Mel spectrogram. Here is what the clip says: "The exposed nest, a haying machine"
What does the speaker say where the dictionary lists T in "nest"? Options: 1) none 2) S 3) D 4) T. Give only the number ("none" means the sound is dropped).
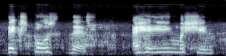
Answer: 1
